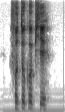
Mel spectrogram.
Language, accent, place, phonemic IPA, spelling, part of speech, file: French, France, Lyon, /fɔ.to.kɔ.pje/, photocopier, verb, LL-Q150 (fra)-photocopier.wav
- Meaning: to photocopy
